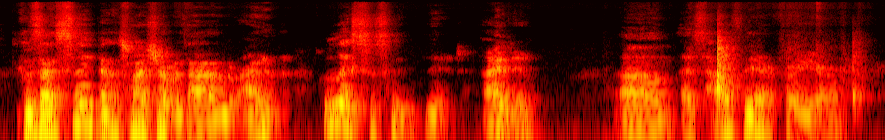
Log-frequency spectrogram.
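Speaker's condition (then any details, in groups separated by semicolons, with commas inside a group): Brain injury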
